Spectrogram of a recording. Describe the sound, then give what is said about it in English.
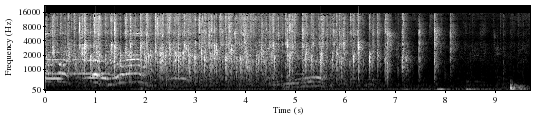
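A small audience at a comedy open mic claps steadily while voices whoop and cheer as a comedian is introduced, then the applause thins out into scattered individual claps before fading. “All right, guys, big round of applause for a good friend of mine,”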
